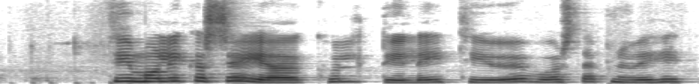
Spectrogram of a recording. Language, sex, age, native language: Icelandic, male, 30-39, Icelandic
